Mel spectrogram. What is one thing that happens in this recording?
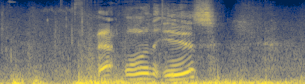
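A man speaks excitedly nearby.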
